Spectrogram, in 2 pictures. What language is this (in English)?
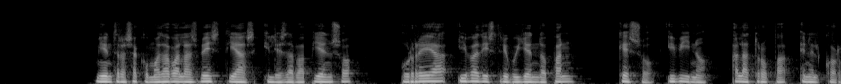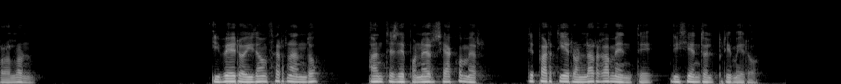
Spanish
